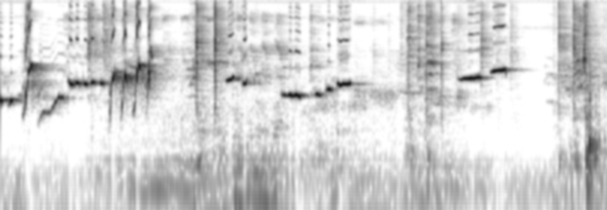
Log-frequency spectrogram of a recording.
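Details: Loud murai batu (white-rumped shama) song played to make other shamas respond: quick upward-flicking whistles, then spaced clear whistled notes at varied pitches, with sharp clicks between phrases.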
